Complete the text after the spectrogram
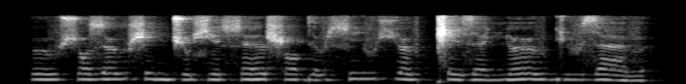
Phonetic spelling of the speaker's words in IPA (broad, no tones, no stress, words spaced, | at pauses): ɵːvʃɔzœv ʂind͡ʒoɕeɬɛː ʂɔɡɛvɬiv çœːvǁezɛɲœːv ɡivzæv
